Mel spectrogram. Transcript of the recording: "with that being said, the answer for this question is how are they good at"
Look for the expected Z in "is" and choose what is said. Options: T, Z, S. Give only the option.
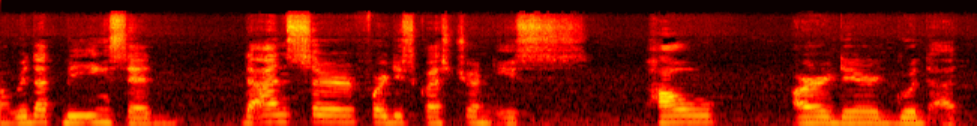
S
